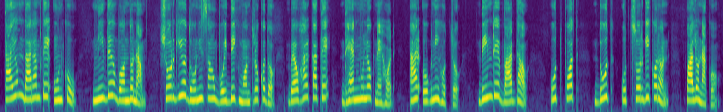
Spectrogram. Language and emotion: Santali, neutral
